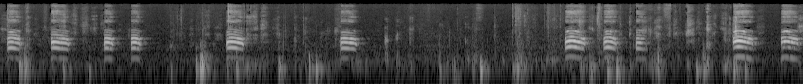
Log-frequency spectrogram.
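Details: Shih Tzu in a mini fight in Kochi, Japan: rapid bursts of short, high, harmonic yips and squeals, often in pairs, with low grumbling growls between them.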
